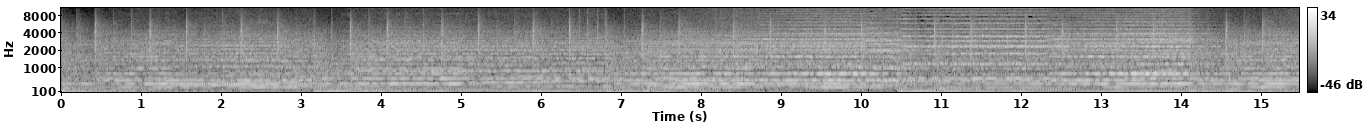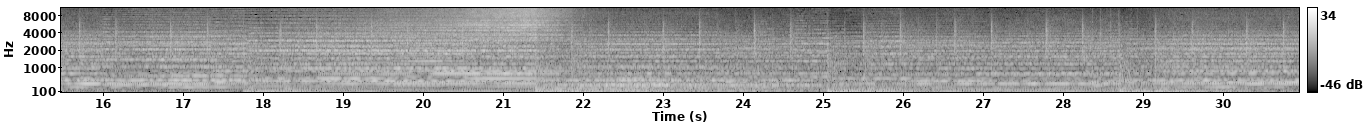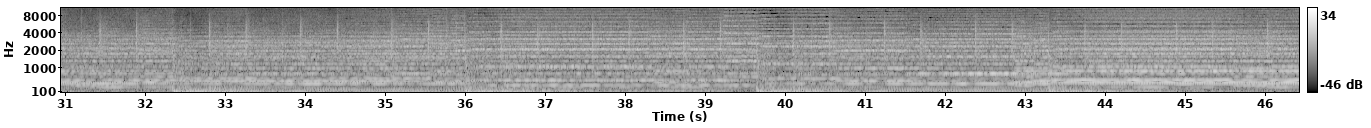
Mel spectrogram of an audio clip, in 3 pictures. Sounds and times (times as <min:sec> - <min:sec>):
Music: 0:00.0 - 0:46.4.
